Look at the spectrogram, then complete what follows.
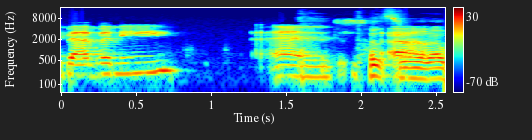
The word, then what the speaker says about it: Bevani: Bevani. Bevani. Bevani. Bevani. Bevani. Yes. All right, because I didn't want to mess it up. I know. A lot of people say Bevani, and That's uh, what I was going to say.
